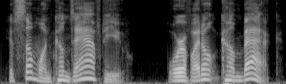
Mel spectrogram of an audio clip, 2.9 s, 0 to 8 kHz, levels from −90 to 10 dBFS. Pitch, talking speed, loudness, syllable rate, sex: 150 Hz, 230 wpm, -18 LUFS, 6.2 syllables/s, male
